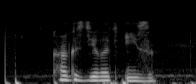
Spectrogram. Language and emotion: Russian, neutral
